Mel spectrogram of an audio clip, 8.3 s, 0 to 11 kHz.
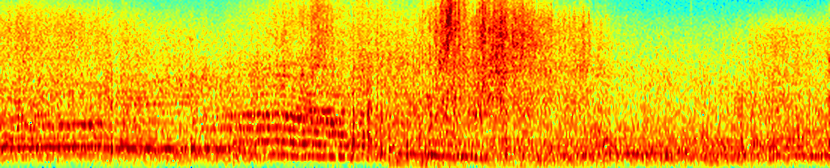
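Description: Race cars, among them a Ferrari, roar past on a street circuit during the 2007 Detroit Sports Car Challenge, with loud, continuous engine drone and rising and falling pitch as they pass close by.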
